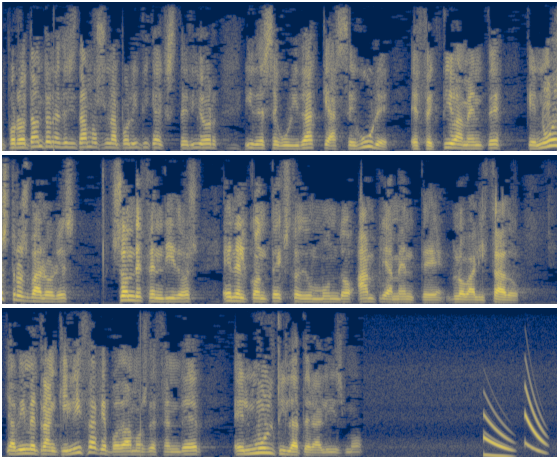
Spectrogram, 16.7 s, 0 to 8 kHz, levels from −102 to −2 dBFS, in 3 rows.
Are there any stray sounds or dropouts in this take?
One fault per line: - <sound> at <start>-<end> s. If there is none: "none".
- chirp at 15.9-16.6 s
